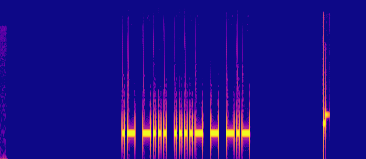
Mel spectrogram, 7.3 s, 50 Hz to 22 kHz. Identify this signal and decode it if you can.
Morse code, heard as a keyed tone, about 22 wpm, 700 Hz. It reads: AB4TK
